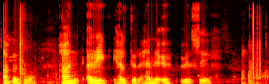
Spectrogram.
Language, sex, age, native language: Icelandic, male, 14, Icelandic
